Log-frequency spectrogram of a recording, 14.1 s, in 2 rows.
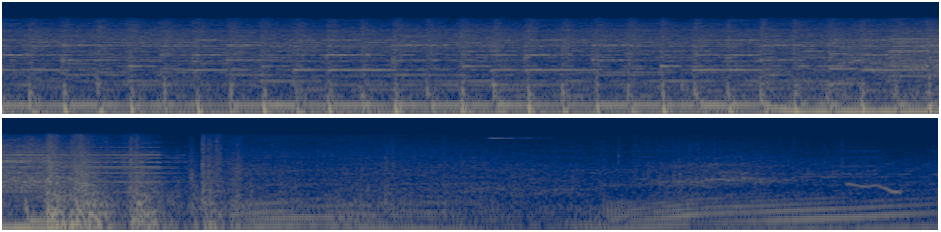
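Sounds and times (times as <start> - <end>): music: 0.0 - 8.4
car engine accelerating: 0.2 - 8.0, 8.6 - 14.0
thump: 7.2 - 9.0.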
